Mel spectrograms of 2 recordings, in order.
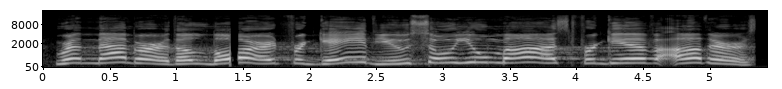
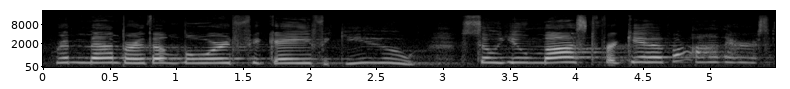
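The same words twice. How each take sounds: First: It is said very loudly. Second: It is said very quietly.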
